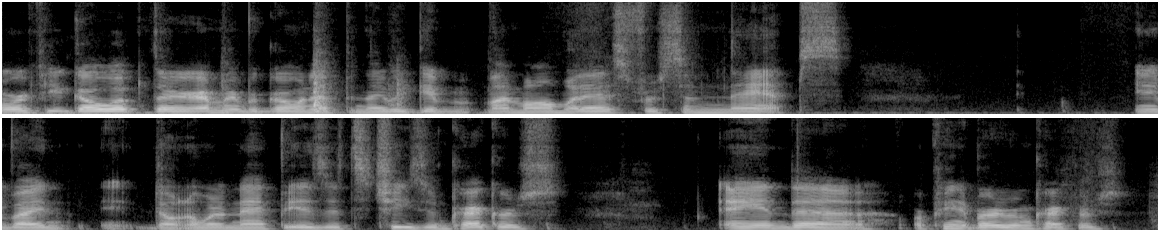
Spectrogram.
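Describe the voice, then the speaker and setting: A woman with an Appalachian accent speaks fairly quickly at a very deep, low pitch, monotone and flat, with long, frequent pauses. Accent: Appalachian Kentucky. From eastern Kentucky (Hazard). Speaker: live-stream co-host, rockhound. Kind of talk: casual live-stream chat.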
